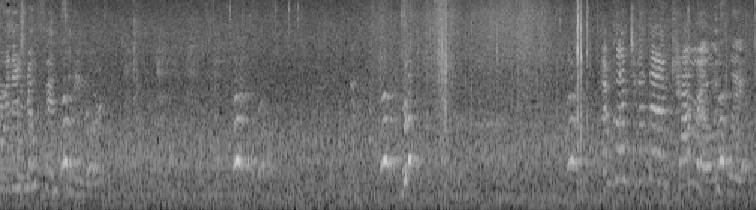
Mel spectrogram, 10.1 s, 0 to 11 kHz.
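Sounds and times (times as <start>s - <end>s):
dog whining yips: 3.1s - 3.6s, 4.6s - 5.7s, 7.6s - 7.8s.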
